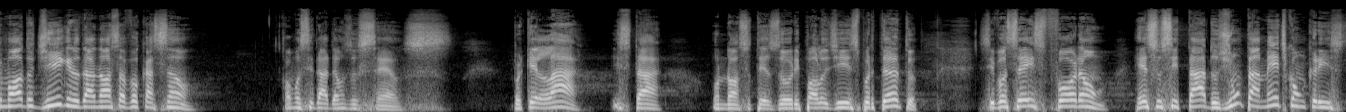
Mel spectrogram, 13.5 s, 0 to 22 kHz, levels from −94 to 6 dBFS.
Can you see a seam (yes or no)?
no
